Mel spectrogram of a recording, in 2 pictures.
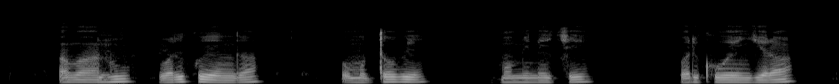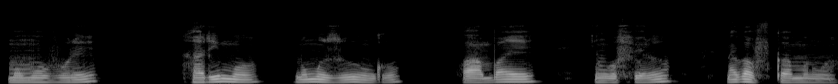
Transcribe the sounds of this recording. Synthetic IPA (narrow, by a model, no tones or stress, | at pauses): aβaːn̥hu | βaɾikwe̞ːŋɡa | umuto̞βe̞ | mumine̞ce̞ | βaɾikʰuwe̞ːɲɟe̞ɾa | mumuvuɾe̞ | haɾimo̞ | numuzuːŋɡu | waːmbaje̞ | iŋɡofe̞ɾo̞ | naɡafu̥kamunŋwa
